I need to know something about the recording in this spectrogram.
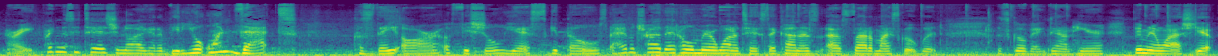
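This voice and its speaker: Filming on a handheld phone while walking down a store aisle, the middle-aged woman vlogger keeps up casual shop-with-me chat, calling viewers "y'all." She speaks in a mid-range voice at a moderate pace.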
